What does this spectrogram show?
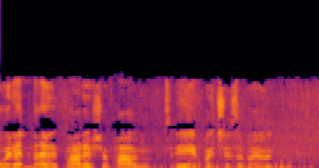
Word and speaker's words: Holm: There is the parish of Ham, and for those of you who aren't so familiar with Orkney, Ham is spelt H-O-L-M.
